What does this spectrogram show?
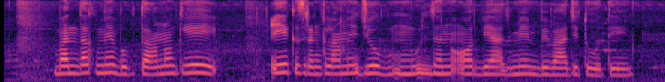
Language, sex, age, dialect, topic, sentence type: Hindi, female, 18-24, Kanauji Braj Bhasha, banking, statement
